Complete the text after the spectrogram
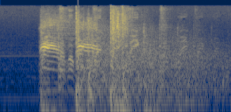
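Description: Video game gunshots fired at crows with the space bar: three sharp, loud blasts about half a second apart, the first carrying a bright ringing tone, each trailing into a noisy rumble that slowly fades.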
